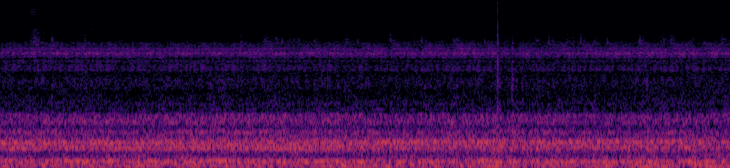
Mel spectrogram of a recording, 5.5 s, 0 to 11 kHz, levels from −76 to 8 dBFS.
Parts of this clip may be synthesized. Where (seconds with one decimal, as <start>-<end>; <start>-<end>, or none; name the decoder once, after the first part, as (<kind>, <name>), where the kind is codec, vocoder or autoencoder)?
none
